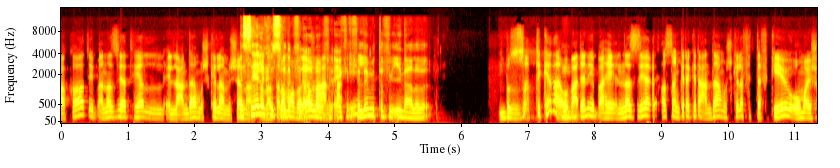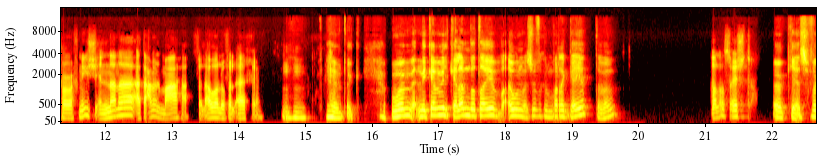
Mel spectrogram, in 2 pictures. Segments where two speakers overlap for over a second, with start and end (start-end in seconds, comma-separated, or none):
2.7-4.5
